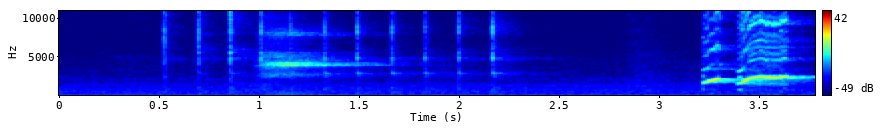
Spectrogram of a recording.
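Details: A talking lovebird says its own name, "Pepe", right after hearing it spoken: a short, two-part rising squawky chirp, following a run of soft clicks and a brief thin whistle.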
